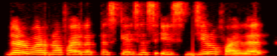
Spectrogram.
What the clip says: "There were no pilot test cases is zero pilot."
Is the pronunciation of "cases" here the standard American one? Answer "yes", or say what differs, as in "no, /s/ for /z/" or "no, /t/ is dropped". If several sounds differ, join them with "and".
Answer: no, /s/ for /z/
